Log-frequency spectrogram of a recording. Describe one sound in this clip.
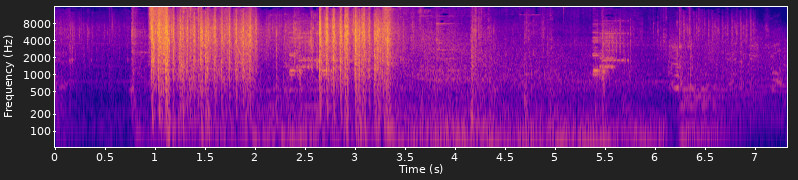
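Gunfire bursts out loudly in rapid shots.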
